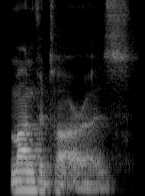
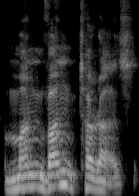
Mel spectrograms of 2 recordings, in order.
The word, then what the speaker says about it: manvantara: Um, so, um, so there have been, from my understanding, seven manvataras since the last time the universe was destroyed and created. There Uh, are, there are 14 manvantaras. That's the correct pronunciation.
